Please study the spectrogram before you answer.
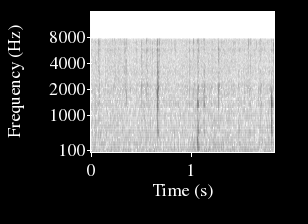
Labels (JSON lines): {"label": "ambient", "recorder": "HydroMoth"}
